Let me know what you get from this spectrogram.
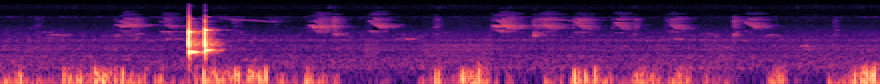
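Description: Small birds chirping repeatedly in short high calls. About two seconds in comes one sudden sharp sound with a brief ring, the loudest thing heard.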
